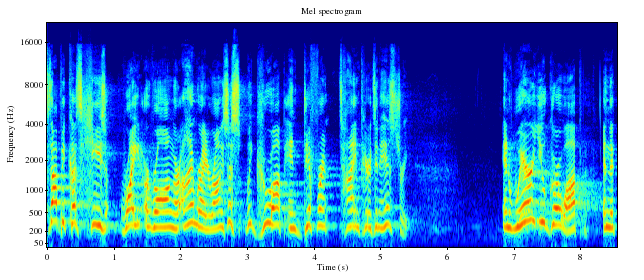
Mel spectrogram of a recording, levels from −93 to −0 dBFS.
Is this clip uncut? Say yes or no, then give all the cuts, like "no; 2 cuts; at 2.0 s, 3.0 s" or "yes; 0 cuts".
yes; 0 cuts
